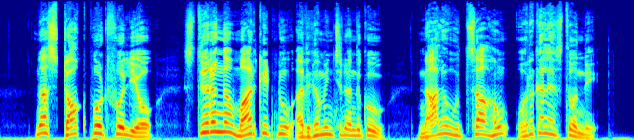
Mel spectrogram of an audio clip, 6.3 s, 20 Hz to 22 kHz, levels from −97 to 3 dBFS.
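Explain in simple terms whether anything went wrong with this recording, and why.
Nothing went wrong here.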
